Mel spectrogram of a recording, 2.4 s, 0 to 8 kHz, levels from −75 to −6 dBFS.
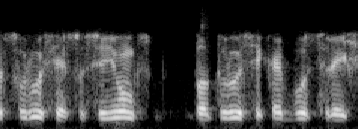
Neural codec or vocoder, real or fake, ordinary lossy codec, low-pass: none; real; Opus, 16 kbps; 7.2 kHz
